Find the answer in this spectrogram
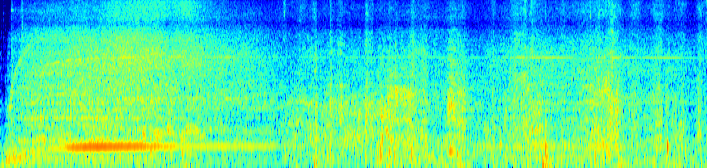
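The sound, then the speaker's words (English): A coin-operated vacuum cleaner roars up to a steady whine, then its nozzle scrapes and rustles unevenly across car carpet littered with scraps of leaves and grass, with bursts of scratchy suction noise. No one speaks. “Even though I worked hard to drag the vacuum nozzle over the carpet still isn't entirely clean.”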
